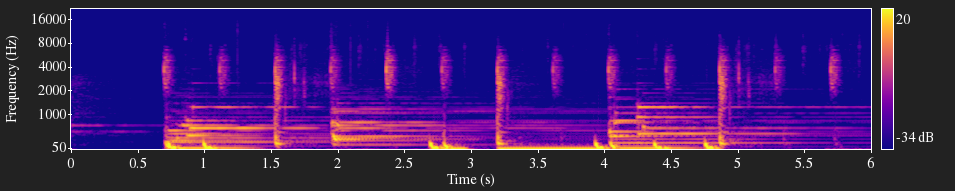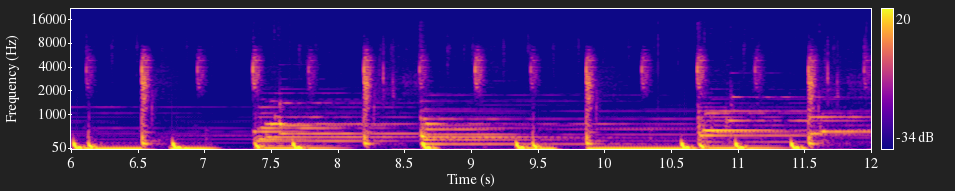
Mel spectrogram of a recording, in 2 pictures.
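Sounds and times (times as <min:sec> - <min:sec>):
held chords: 0:00.0 - 0:12.0
bass drum beat: 0:00.7 - 0:01.4, 0:02.6 - 0:05.0, 0:06.0 - 0:11.7.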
